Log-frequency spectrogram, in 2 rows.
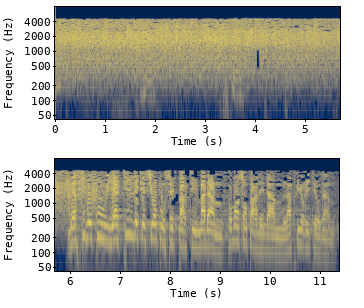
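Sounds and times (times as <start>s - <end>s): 
audience applause at a public talk before a question session: 0.0s - 7.0s
speech: 6.0s - 11.3s.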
